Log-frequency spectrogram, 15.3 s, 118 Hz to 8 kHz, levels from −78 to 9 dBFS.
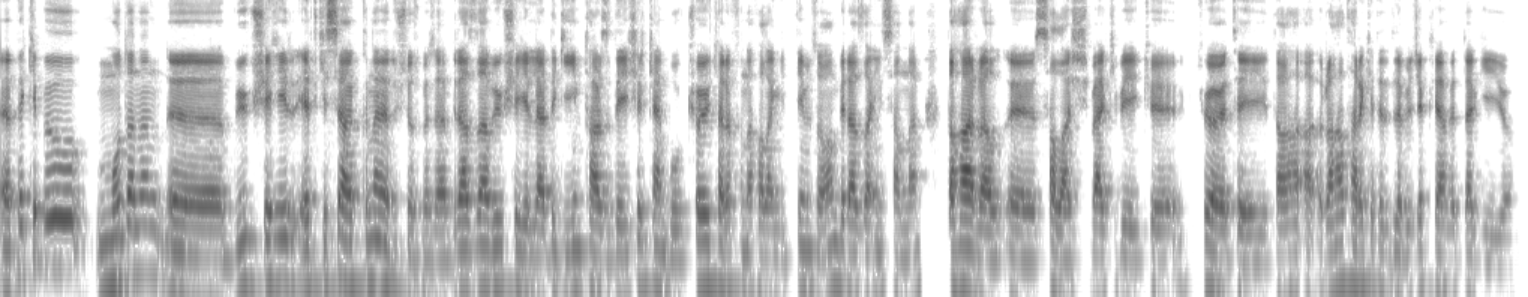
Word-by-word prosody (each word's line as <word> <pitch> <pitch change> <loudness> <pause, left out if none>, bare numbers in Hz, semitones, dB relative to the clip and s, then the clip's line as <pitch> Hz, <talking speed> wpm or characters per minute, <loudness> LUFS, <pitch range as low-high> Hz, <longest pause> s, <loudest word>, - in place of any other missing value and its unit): Eee, - - +3
peki 165 0 -2
bu 180 0 -1
modanın, 160 +6 -4
eee, 105 -2 +3
büyükşehir 135 0 +1
etkisi 125 +2 +4
hakkında 130 +1 +1
ne 130 - +3
düşünüyorsun? 105 -3 -5
Mesela 105 0 -4
biraz 120 0 +2
daha 125 -1 +2
büyük 120 0 -1
şehirlerde 110 -2 +2
giyim 115 +1 -1
tarzı 110 -3 -2
değişirken 115 +1 -1
bu 105 0 -12
köy 130 0 +1
tarafına 110 -2 -2
falan 110 -1 -4
gittiğimiz 115 +2 -6
zaman 115 +3 -5
biraz 115 -2 +1
daha - - 0
insanlar 110 0 -5 0.3
daha 120 0 +6
ral 105 -1 +1
eee, 100 -1 +2
salaş 100 0 0
belki 110 0 +1
bir 105 -1 +1
köy 105 - -2 0.3
köy 110 - +3
eteği 100 -1 0
daha, 110 +1 -2
aaa, - - -5
rahat 125 +3 -1
hareket 120 - 0
edilebilecek - - -3
kıyafetler 110 0 +1
giyiyor. 95 -1 -6
110 Hz, 170 wpm, -25 LUFS, 105-125 Hz, 0.3 s, daha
